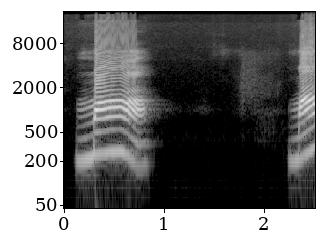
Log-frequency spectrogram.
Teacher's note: बोलते समय स्वर मुंह और नाक दोनों से निकल रहा है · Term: अनुनासिक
